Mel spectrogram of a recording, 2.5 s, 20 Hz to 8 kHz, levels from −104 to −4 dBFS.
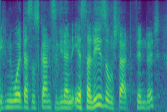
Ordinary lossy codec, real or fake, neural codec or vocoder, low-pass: none; fake; codec, 16 kHz, 0.5 kbps, X-Codec, HuBERT features, trained on LibriSpeech; none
